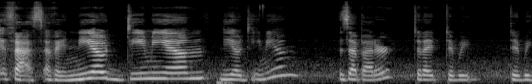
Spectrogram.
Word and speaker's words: neodymium: Neodymium.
